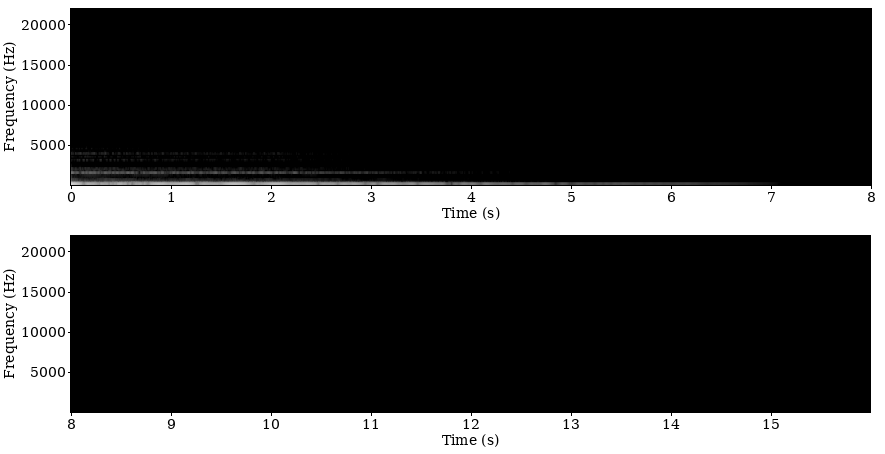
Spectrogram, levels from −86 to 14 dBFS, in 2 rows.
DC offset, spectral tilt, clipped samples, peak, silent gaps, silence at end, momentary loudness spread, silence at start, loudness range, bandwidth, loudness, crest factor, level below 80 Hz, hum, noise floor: under 0.1%; -10 dB/octave; under 0.1%; -2 dBFS; none; 11.8 s; 20 LU; 0 s; 20 LU; 1.7 kHz; -22 LUFS; 26 dB; -82 dBFS; none; under -90 dBFS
